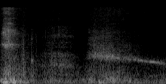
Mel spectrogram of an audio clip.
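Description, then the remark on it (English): Two quick nasal sniffs followed by a longer breathy exhale that trails off with a faint falling whistle-like tone, soft and alone without any talking. “Two sniffs and an exhale.”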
